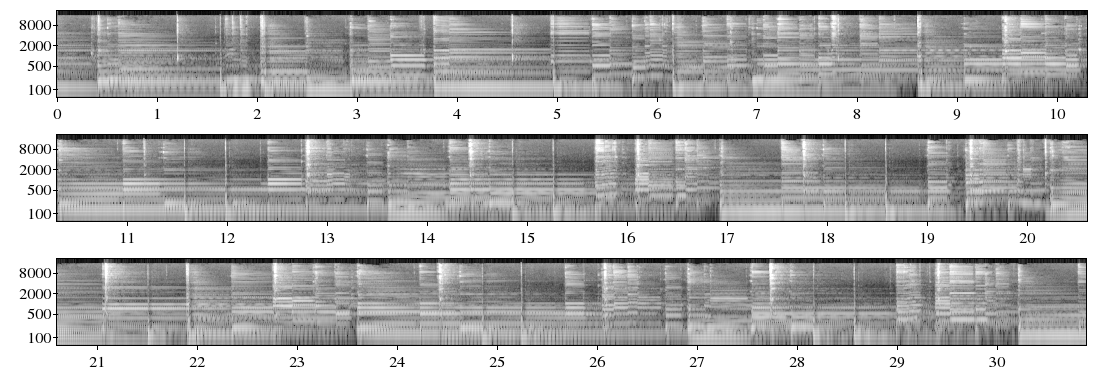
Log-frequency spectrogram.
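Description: Solo acoustic guitar played fingerstyle: a plucked melody with frequent sharp note attacks over sustained bass notes, played continuously.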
